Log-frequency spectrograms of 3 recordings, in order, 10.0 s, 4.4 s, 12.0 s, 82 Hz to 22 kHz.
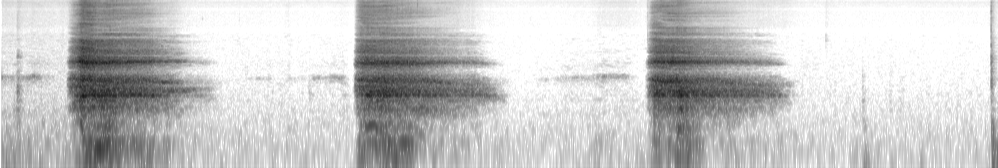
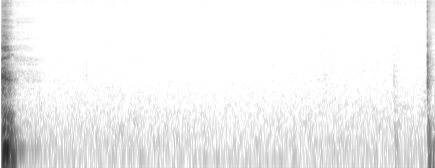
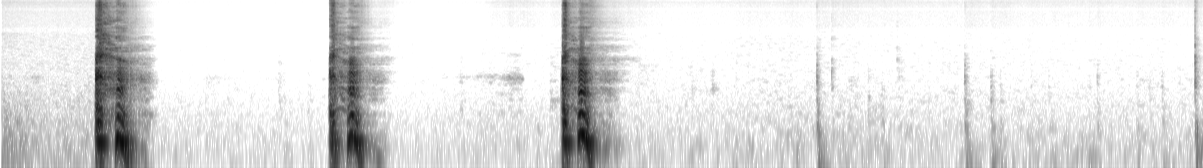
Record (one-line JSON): {"exhalation_length": "10.0 s", "exhalation_amplitude": 32768, "exhalation_signal_mean_std_ratio": 0.41, "cough_length": "4.4 s", "cough_amplitude": 7183, "cough_signal_mean_std_ratio": 0.14, "three_cough_length": "12.0 s", "three_cough_amplitude": 32768, "three_cough_signal_mean_std_ratio": 0.2, "survey_phase": "beta (2021-08-13 to 2022-03-07)", "age": "65+", "gender": "Male", "wearing_mask": "No", "symptom_none": true, "smoker_status": "Never smoked", "respiratory_condition_asthma": false, "respiratory_condition_other": false, "recruitment_source": "REACT", "submission_delay": "7 days", "covid_test_result": "Negative", "covid_test_method": "RT-qPCR", "influenza_a_test_result": "Negative", "influenza_b_test_result": "Negative"}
